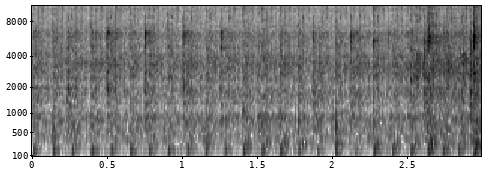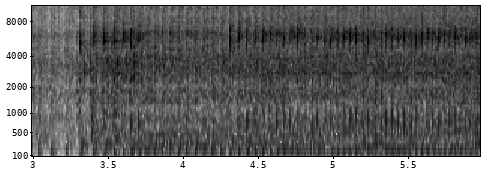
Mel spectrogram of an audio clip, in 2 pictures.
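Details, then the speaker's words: 1950 REO small engine after badly worn ignition points were sanded (no replacement set): starts first pull without choke, quick catch then steady popping into an even, rapid idle with no misses; runs cleanly. "It starts right up. I didn't even have to choke it that time. Look at that. First pull."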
